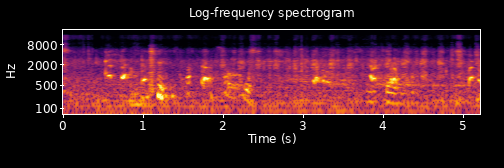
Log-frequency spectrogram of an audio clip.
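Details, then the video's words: Mini Dobermans and Shih Tzus in a commotion together: scattered short, high whimpering yips from several dogs overlap one another, coming in quick uneven bursts throughout, over a low background hiss. "Nagkagulo Ang Mga mini doberman at ang mga Shihtzu"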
